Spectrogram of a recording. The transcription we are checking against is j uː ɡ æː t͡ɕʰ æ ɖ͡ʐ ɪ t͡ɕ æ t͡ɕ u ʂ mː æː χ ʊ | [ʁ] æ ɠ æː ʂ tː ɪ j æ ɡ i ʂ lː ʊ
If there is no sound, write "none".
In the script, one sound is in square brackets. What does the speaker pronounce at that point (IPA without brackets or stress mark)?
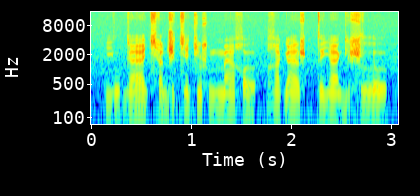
ʁ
